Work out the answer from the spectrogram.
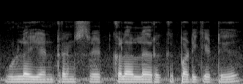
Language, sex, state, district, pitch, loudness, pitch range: Tamil, male, Tamil Nadu, Chennai, 120 Hz, -16 LUFS, 115-120 Hz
